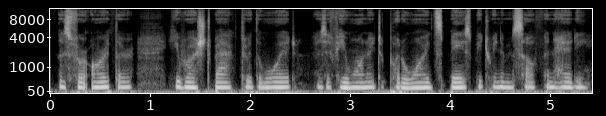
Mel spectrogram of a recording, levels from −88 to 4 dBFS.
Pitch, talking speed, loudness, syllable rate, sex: 160 Hz, 245 wpm, -21 LUFS, 5.9 syllables/s, female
